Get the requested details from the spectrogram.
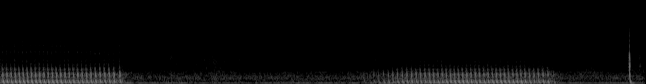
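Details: Heavy snoring in a sleeping female French Bulldog: loud, buzzing snores on two long breaths in, separated by quieter breathing out; snoring.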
